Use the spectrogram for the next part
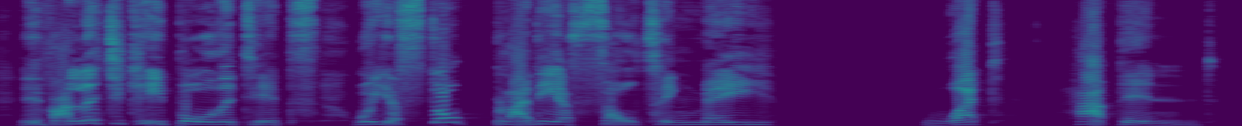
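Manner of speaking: ordinary delivery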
